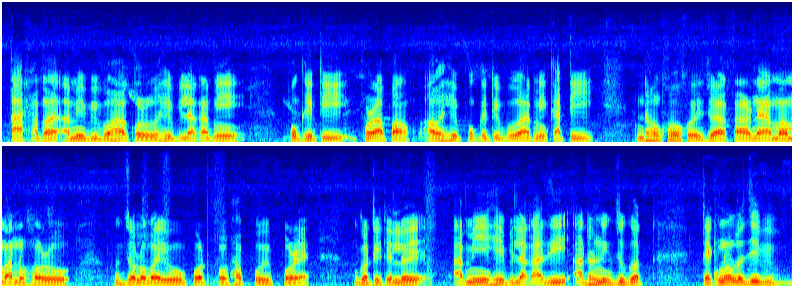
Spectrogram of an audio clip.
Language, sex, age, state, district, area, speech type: Assamese, male, 60+, Assam, Dhemaji, rural, spontaneous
